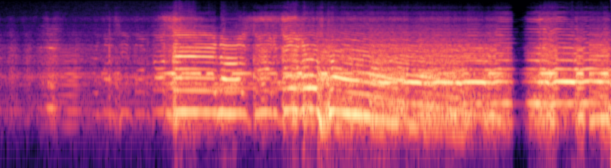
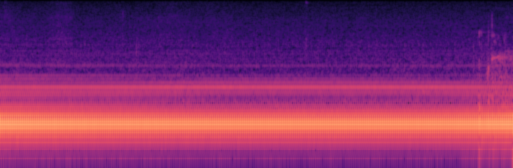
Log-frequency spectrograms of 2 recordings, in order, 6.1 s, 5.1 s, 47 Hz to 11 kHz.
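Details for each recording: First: 1960 Telefunken Capricho U2025 FM tube radio after repair, which had a bad 35W4 rectifier and weak tubes: stations sweep in clearly with music and a gliding tuning whistle, strong steady volume; receiving properly. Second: 1960 Telefunken Capricho U2025 FM valve radio, bad 35W4 rectifier bypassed with a resistor, set to shortwave: steady low speaker hum, no tuning noise; another fault still remains to be found.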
